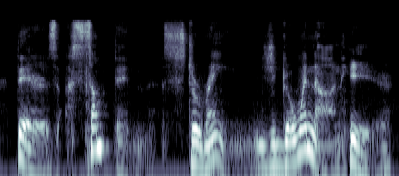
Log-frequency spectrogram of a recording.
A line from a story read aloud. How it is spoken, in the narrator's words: he murmured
